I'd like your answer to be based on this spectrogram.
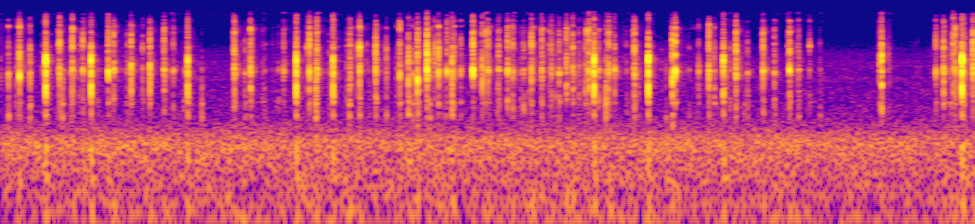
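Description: Fingertips of both hands type continuously on a tenkeyless mechanical keyboard with plastic keycaps. A rapid, steady stream of short, bright clicks and clacks rides over a soft low rumble, each keystroke dying away almost instantly.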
